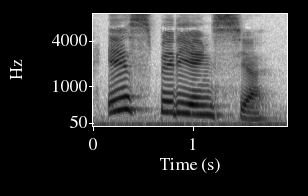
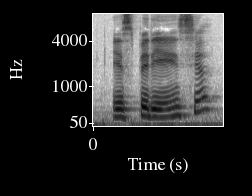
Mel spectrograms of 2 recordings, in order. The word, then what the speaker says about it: experiência: Experiência tem som de S.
